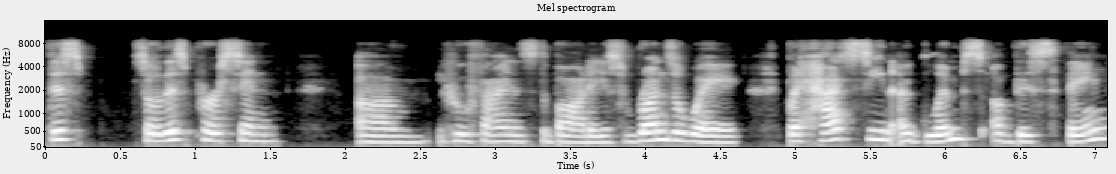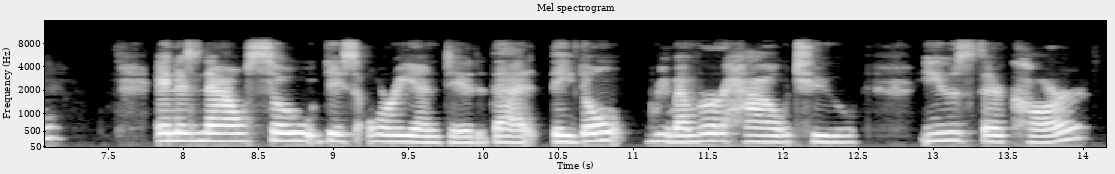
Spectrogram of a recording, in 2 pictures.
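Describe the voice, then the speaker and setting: Slow-paced woman explaining a theory. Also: mid-range voice. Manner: thinking aloud, tentative, informal. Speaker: video essayist. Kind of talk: casual theory commentary.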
